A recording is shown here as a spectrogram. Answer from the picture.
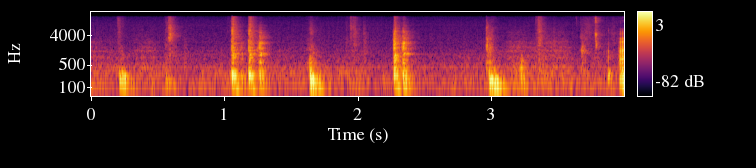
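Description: Clear acrylic stamp block tapped on an ink pad and pressed onto cardstock: a string of light clicks and taps, about eight of them at uneven intervals.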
